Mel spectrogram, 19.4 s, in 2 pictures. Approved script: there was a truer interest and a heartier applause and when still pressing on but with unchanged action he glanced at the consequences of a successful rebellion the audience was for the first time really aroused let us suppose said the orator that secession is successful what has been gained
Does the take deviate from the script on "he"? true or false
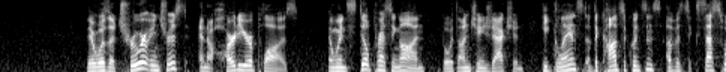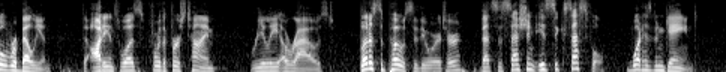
false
